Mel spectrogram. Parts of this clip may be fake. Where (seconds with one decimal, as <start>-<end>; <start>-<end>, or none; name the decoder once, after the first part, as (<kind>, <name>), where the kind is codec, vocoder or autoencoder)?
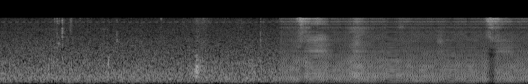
2.8-5.3 (vocoder, WaveNeXt)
